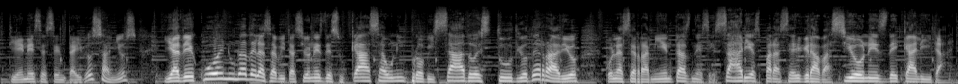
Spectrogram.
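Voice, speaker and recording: A man narrating a scripted television feature as its reporter. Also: fairly high pitch. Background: background music.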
